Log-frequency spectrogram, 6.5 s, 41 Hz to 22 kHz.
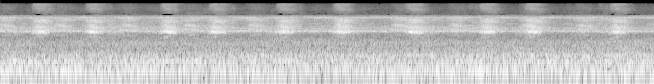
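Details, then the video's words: Crickets chirping in the woods after dark, September 2, 2023, phone and stereo microphone recording; a shrill constant buzz beneath evenly spaced louder chirp pulses recurring about every 0.8 seconds. "Crickets in the woods at night"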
